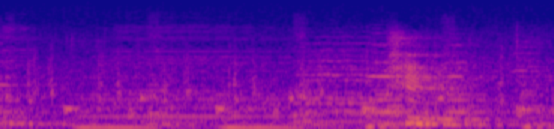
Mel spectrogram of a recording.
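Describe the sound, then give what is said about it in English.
A horse plods along with steady, rumbling hoof clops against a noisy outdoor background, and a brief whinny-like cry rises midway through. “I hope this stupid horse knows where he's supposed to go.”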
